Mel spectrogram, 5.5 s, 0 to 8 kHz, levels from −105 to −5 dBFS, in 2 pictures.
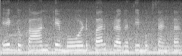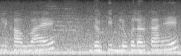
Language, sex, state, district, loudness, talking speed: Hindi, female, Uttar Pradesh, Lucknow, -15 LUFS, 185 wpm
